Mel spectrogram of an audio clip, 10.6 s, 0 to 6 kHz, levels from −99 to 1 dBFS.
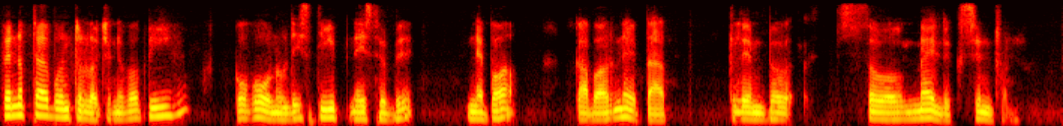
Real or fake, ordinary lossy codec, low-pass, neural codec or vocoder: fake; none; 5.4 kHz; codec, 16 kHz, 1.1 kbps, Voila-Tokenizer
